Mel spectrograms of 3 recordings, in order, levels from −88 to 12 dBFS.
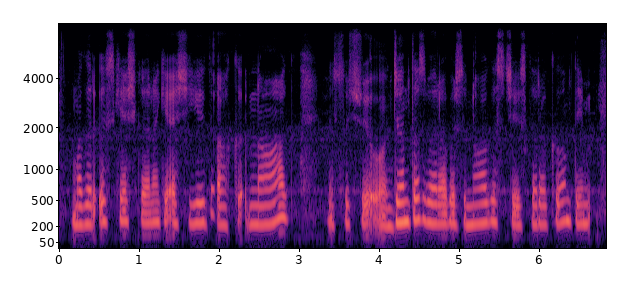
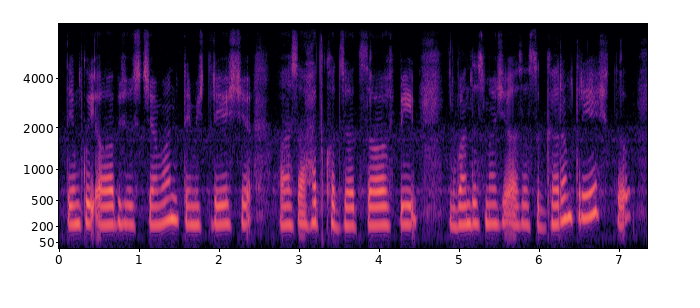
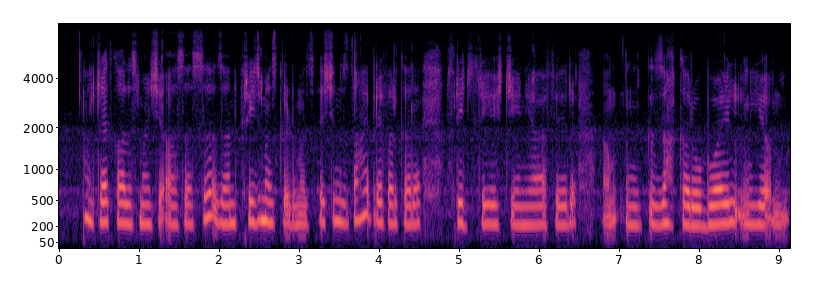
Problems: background sounds at intervals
